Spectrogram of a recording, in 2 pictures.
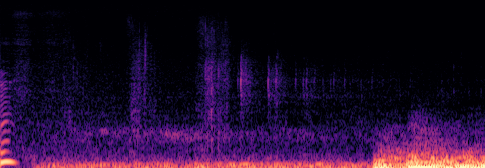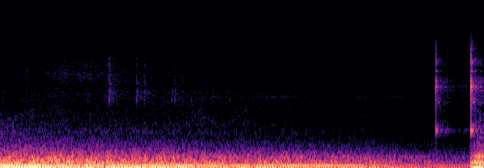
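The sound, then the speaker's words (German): Footsteps hurrying up a staircase: light scattered taps give way to a dense, heavy thudding rumble of quick steps that carries on steadily to the end. “Leise und auf Vorsicht bedacht betraten Justus und Peter die Villa. Dann huschten sie die Treppe hinauf zur Bibliothek.”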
